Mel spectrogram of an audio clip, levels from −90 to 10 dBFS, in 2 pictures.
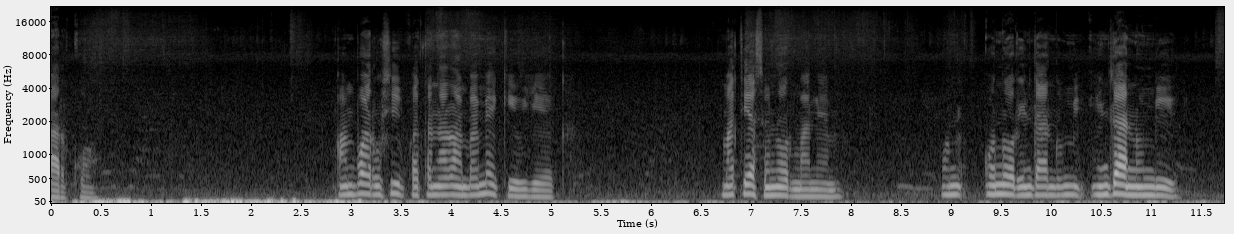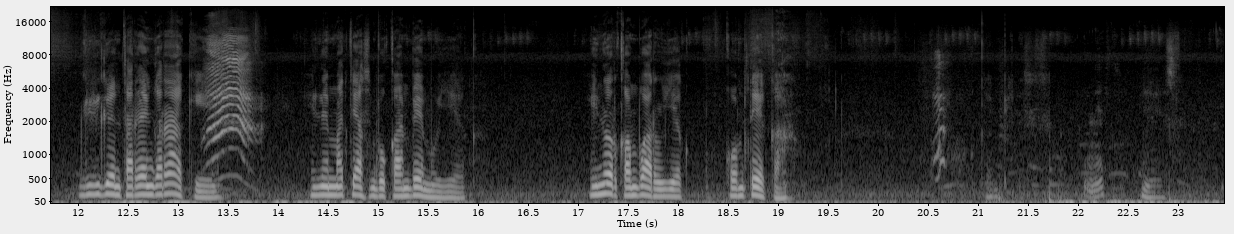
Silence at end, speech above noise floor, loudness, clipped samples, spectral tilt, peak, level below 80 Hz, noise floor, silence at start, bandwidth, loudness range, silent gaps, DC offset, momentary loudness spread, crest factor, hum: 0 s; 22 dB; -31 LUFS; under 0.1%; -6 dB/octave; -10 dBFS; -34 dBFS; -51 dBFS; 0 s; 15 kHz; 7 LU; none; under 0.1%; 20 LU; 18 dB; none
